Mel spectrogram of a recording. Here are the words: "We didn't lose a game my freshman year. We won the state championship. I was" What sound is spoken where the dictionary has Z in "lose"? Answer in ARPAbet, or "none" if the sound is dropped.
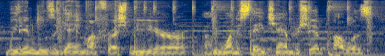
Z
